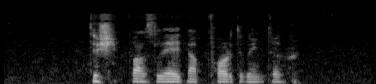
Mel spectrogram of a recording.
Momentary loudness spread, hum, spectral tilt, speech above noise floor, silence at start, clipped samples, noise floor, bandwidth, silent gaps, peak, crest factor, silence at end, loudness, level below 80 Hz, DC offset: 14 LU; none; -4 dB/octave; 34 dB; 0.9 s; under 0.1%; -58 dBFS; 11.5 kHz; none; -6 dBFS; 22 dB; 0.8 s; -24 LUFS; -56 dBFS; under 0.1%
